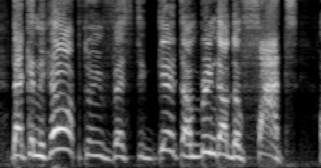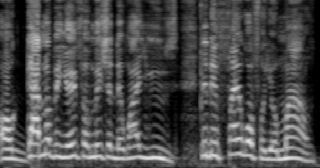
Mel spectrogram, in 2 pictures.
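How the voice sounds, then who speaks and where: Nigerian man, Pidgin English accent, high voice, impassioned commentary, rhetorical questions, close dry mic. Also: no echo. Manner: passionate, rhetorical questions, mixing Pidgin and Yoruba. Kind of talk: opinion commentary monologue.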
